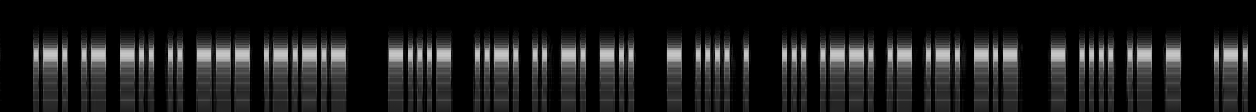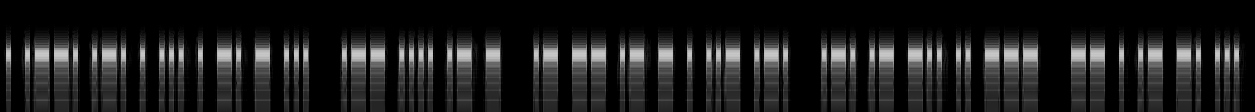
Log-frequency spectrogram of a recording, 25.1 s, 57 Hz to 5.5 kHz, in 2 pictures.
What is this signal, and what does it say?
Morse code, heard as a keyed tone, about 25 wpm, 600 Hz. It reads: RADIO. <BT> FIND THE SPARK THAT REPRESENTS WHAT AMATEUR RADIO MEANS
